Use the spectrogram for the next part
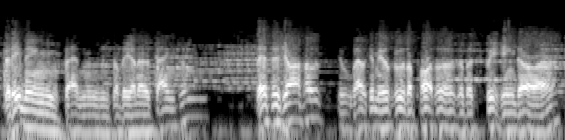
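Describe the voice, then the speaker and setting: An actor playing a ghoulish, mock-genial horror host in 1940s radio style, savoring morbid puns theatrically. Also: male voice, fairly low pitch, unhurried, close to an everyday voice. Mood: gleefully macabre. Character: ghoulish, gleefully macabre male horror-show host. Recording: dull old radio recording with music.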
